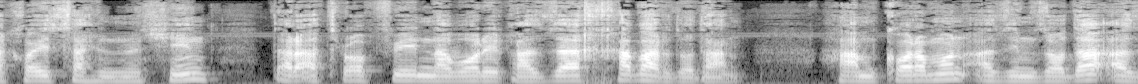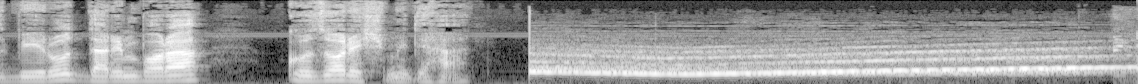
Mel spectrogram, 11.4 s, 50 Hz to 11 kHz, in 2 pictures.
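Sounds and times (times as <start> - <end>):
speech: 0.0 - 8.1
missile attack warning siren wailing: 8.4 - 11.3.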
